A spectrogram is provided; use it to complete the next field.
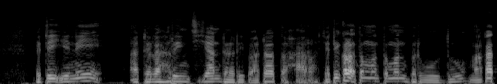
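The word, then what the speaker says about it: طهارة: Wa taharah bi fathi ta' dan taharah bi fathi ta' maksudnya dengan fathah ta, di huruf ta ini di fathah, bacanya kan taharah gitu ya.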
